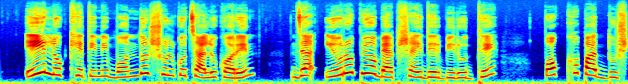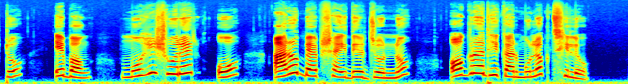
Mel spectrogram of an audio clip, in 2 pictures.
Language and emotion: Bengali, neutral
